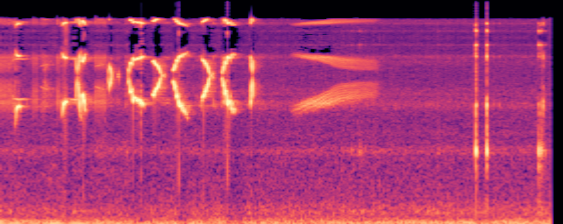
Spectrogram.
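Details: Bluethroat song outdoors: a quick series of ringing, looping high notes repeated several times, followed by a long thin buzzy whistle, then a pause and a few sharp clicks.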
